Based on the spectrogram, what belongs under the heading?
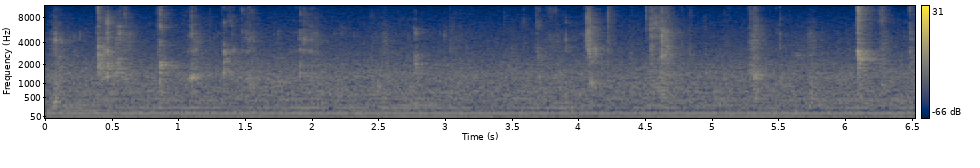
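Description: A person chewing a mini sweet pepper close to the microphone, with about half a dozen short mouth clicks and smacks scattered through.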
